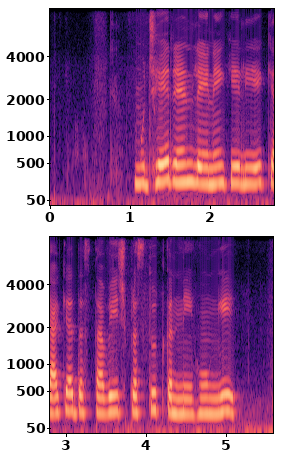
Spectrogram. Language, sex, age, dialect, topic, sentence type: Hindi, female, 18-24, Garhwali, banking, question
